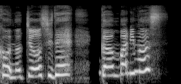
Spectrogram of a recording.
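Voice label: win, Japanese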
